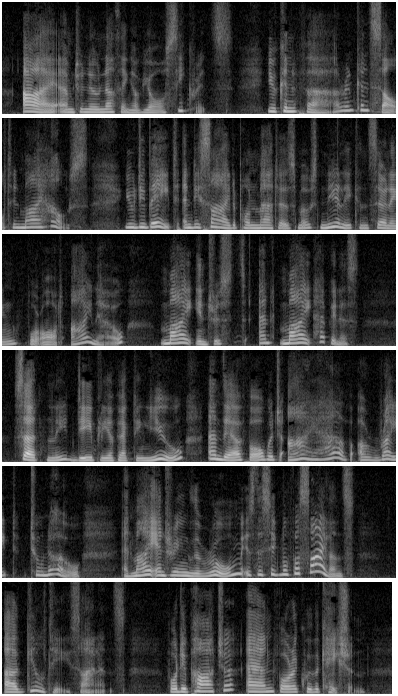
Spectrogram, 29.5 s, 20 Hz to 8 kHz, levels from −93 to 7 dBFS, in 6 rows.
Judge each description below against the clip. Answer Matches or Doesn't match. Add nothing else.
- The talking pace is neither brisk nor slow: Doesn't match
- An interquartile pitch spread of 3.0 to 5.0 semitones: Doesn't match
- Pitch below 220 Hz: Doesn't match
